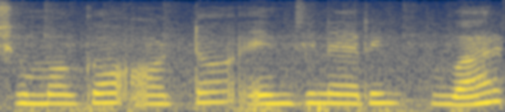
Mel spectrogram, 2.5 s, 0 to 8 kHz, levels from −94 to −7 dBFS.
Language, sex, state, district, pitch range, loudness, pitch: Kannada, female, Karnataka, Shimoga, 235-255 Hz, -14 LUFS, 240 Hz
